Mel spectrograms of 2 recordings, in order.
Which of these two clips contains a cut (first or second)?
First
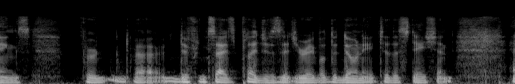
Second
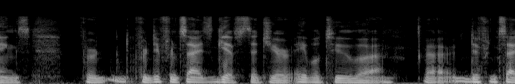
first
